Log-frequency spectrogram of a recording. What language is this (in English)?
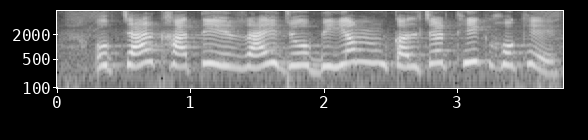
Bhojpuri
